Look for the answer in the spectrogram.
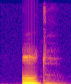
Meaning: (preposition) 1. between 2. among; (verb) inflection of entrer: 1. first/third-person singular present indicative/subjunctive 2. second-person singular imperative
- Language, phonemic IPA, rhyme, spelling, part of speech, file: French, /ɑ̃tʁ/, -ɑ̃tʁ, entre, preposition / verb, Fr-entre.ogg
